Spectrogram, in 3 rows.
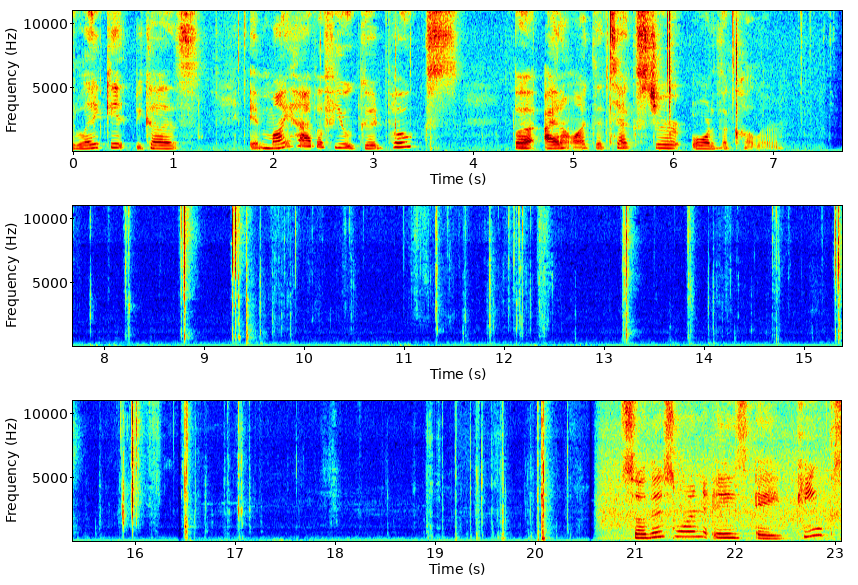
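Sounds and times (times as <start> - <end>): steady low hum: 20.6 - 23.0.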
